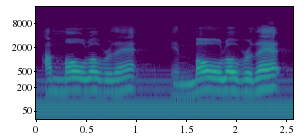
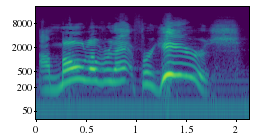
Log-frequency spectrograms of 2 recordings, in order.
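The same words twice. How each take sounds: First: Said in the usual way. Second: Preached loud. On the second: Real, not acted. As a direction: belt out the word years, much louder. Repeated line, now shouted.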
